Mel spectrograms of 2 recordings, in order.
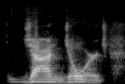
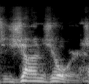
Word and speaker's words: Jean Georges: It's probably John George, but it's Jean Georges, you know, very French.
